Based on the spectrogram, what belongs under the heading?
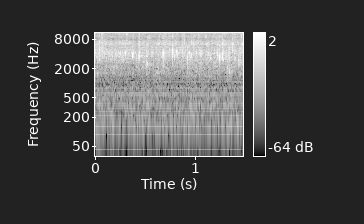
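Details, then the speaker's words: Washing machine that only hummed, retest after no-parts fix (possibly digital error), cold water large load: strong steady hiss of water filling, good pressure; normal water fill. "well it paus when I open the lid we got pretty good pressure now awesome I think we got a no parts fix here"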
